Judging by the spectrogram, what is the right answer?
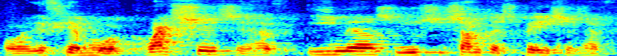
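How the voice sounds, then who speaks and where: A man with a Dutch accent is heard with audible room echo and noticeable background noise. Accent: Dutch, Northern European. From Netherlands, Amsterdam. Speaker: physician and guest lecturer. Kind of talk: lecture. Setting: university classroom. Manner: halting, many fillers and restarts.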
